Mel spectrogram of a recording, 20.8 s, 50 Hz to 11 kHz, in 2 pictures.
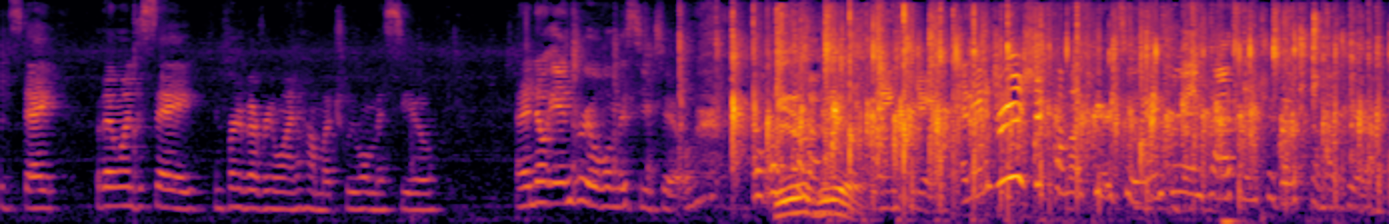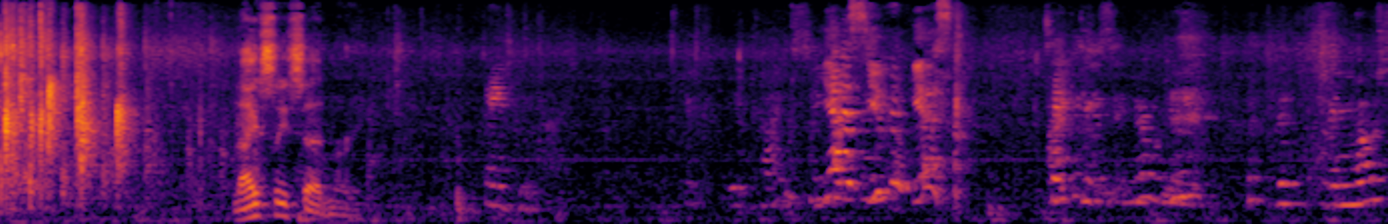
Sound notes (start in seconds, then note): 7.8 applause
